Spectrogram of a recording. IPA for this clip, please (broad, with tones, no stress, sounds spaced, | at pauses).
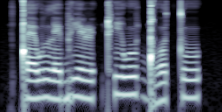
ǃ ɛ˩˧ w lː e˩˧ b i˧˩ ɭ | ʈʰ i˧ w u˧ ɡ͡ǃ o˩˧ tː u˧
